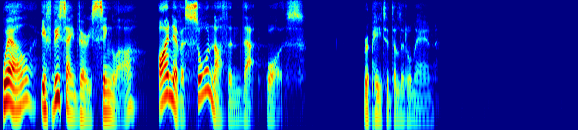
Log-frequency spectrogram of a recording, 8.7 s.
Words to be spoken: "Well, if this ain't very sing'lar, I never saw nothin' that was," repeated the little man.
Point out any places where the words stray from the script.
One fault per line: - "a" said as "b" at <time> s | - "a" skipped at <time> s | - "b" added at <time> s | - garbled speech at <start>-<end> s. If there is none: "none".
none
